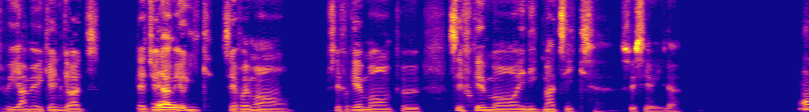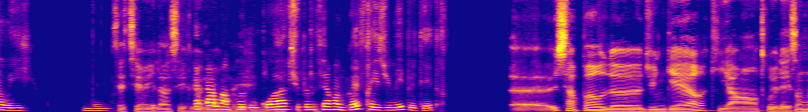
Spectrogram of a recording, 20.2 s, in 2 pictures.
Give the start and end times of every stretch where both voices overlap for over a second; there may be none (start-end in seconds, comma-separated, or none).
12.6-14.1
